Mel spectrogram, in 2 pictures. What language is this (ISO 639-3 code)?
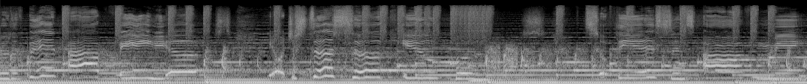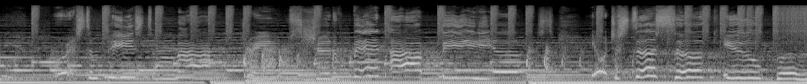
fin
